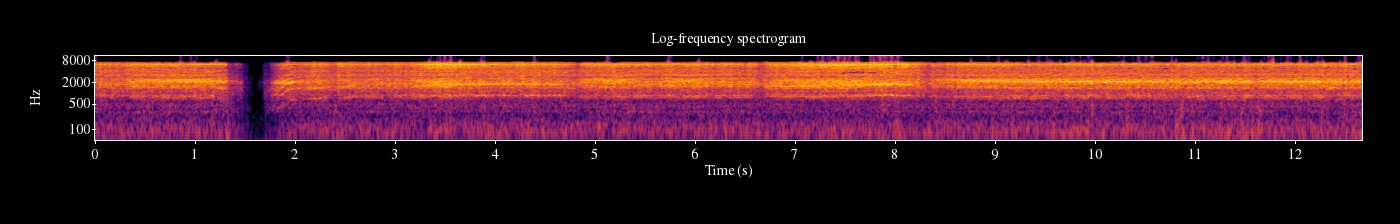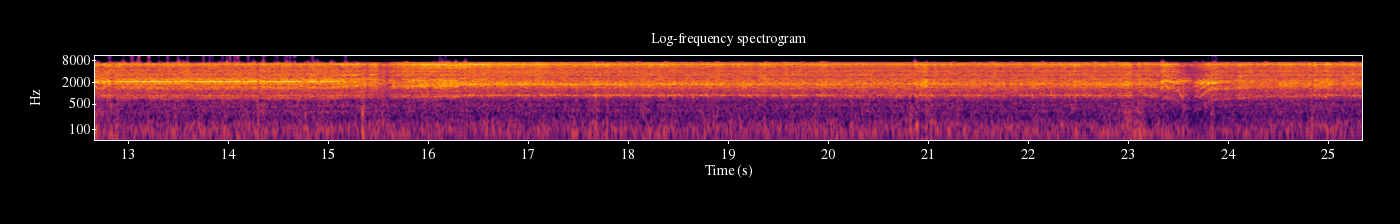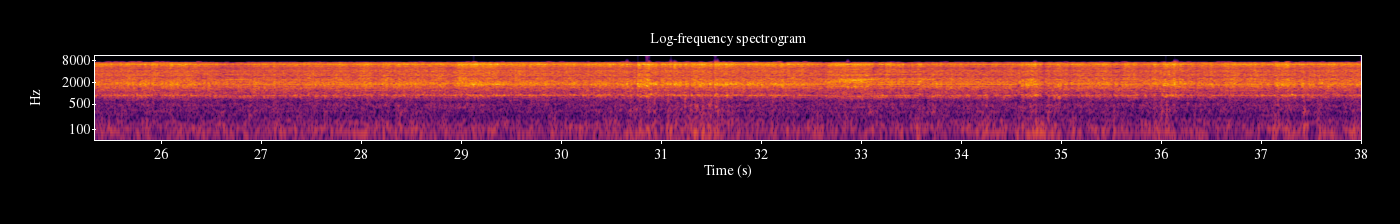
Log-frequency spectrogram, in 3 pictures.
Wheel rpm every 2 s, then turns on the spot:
160, 200, 220, 220, 210, 210, 210, 220, 230, 230, 240, 180, 220, 230, 230, 230, 230, 230, 230.
none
